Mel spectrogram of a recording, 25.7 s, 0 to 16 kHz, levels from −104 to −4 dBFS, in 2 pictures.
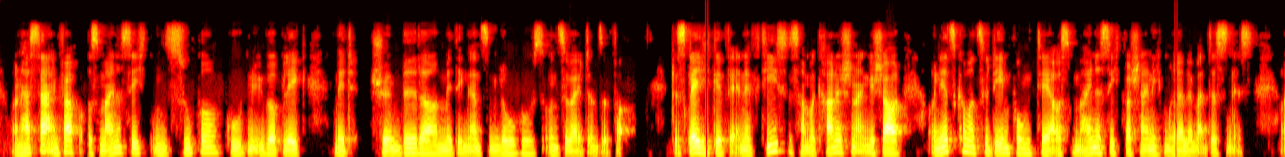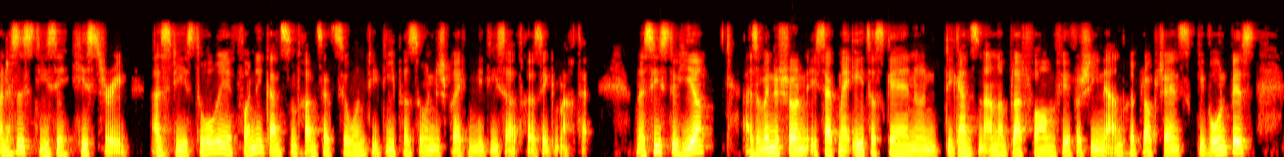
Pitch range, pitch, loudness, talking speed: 95-120 Hz, 100 Hz, -23 LUFS, 220 wpm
